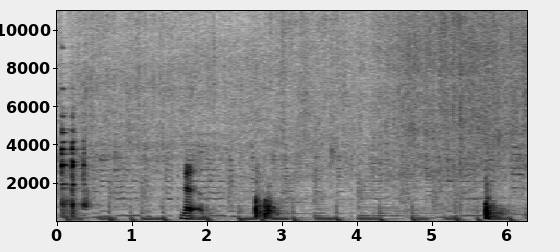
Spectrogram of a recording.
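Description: A chicken breast fillet sizzles as it fries in a pan. A soft, steady crackle runs beneath background music, with a few sharper bursts and a single brief spoken word.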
